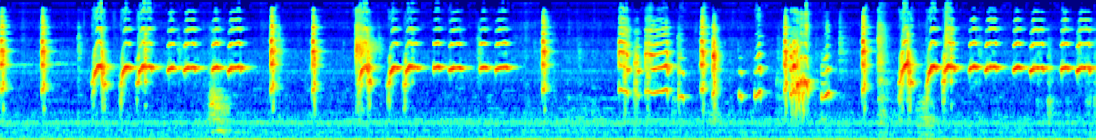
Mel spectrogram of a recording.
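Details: Cockatiel couple vocalising: runs of quick, clear, evenly pitched whistled notes in bursts of four to six, broken by sharp clicks and chirps, with a steady low hum underneath.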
